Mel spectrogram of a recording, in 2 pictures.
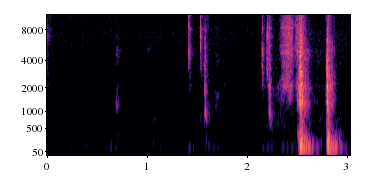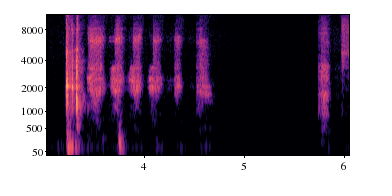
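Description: Computer keyboard typing: a short run of key presses starting about two seconds in and lasting about two seconds, with a few faint clicks before it.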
